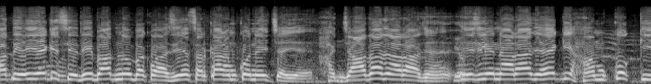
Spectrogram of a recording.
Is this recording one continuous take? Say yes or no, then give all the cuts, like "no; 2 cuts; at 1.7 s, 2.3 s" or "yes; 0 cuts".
yes; 0 cuts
